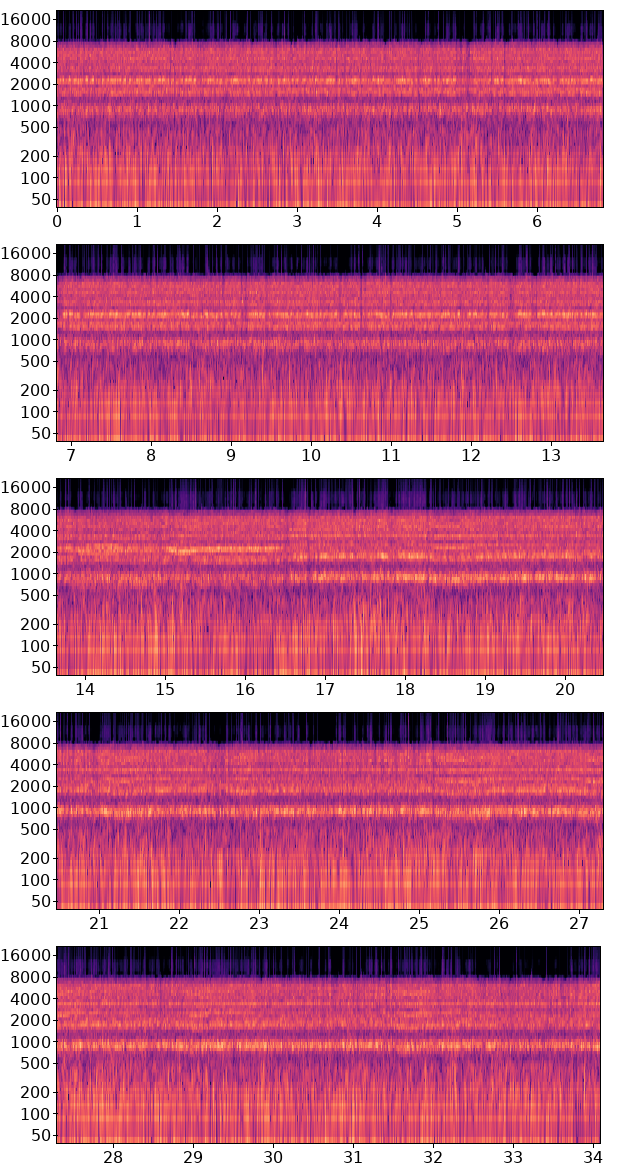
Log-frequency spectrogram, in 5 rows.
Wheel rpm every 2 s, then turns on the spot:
200, 200, 200, 200, 200, 200, 200, 200, 220, 230, 230, 230, 230, 230, 230, 230, 230.
none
